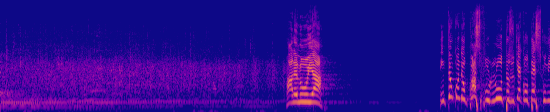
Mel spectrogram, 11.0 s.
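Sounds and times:
sustained low musical drone: 0.0s - 5.7s
audience applause: 0.0s - 6.4s
speech: 5.7s - 6.5s, 8.9s - 11.0s.

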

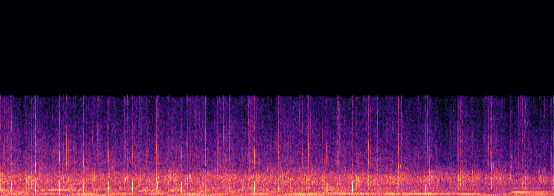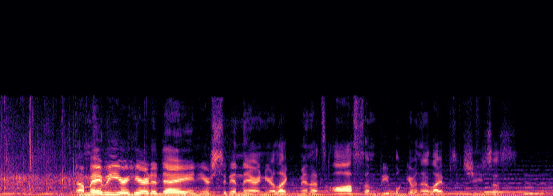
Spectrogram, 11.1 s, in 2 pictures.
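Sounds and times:
audience applause: 0.0s - 6.7s
speech: 6.3s - 10.8s.

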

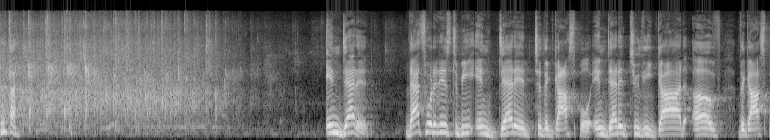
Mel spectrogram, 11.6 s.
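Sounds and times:
crowd applauding with dense crackling clapping: 0.0s - 4.2s
speech: 0.2s - 0.4s, 4.9s - 11.5s.

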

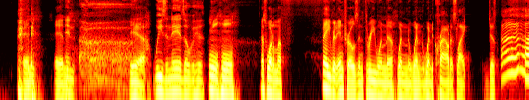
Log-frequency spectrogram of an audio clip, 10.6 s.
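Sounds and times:
speech: 0.4s - 1.8s, 2.6s - 5.8s, 6.4s - 10.5s
voice imitating a video game character's grunts: 1.4s - 3.0s, 10.0s - 10.5s.

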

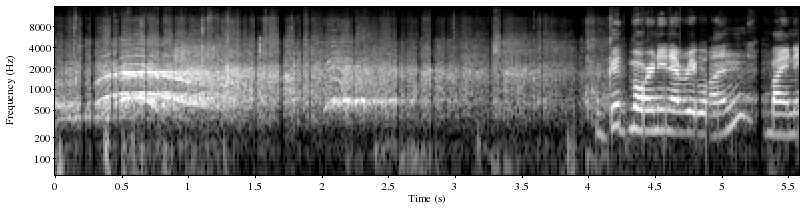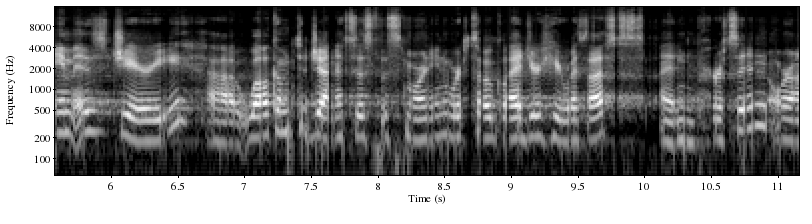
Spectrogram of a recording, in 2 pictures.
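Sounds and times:
church audience applauding the worship team: 0.0s - 4.0s
speech: 4.2s - 11.1s.

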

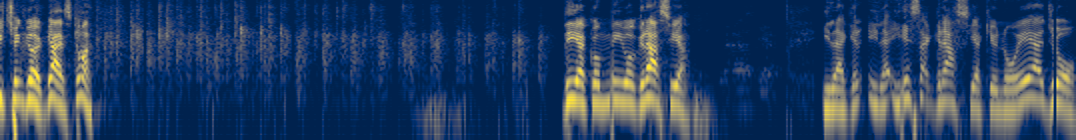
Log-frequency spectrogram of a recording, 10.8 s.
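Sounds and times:
speech: 0.0s - 1.2s, 5.6s - 7.0s, 8.2s - 10.7s
loud applause: 0.0s - 5.5s.

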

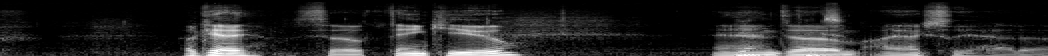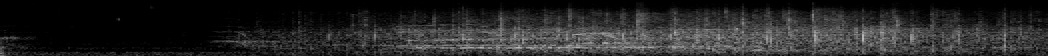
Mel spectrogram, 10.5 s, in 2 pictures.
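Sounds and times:
speech: 0.9s - 2.7s, 3.6s - 5.4s
crowd applause: 6.3s - 10.4s.

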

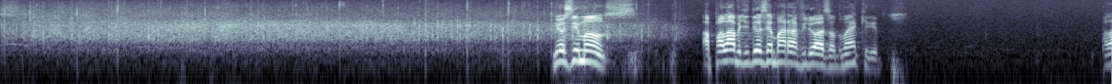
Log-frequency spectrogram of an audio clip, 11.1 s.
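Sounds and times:
audience applause: 0.0s - 6.9s
speech: 5.5s - 6.4s, 7.0s - 9.0s.

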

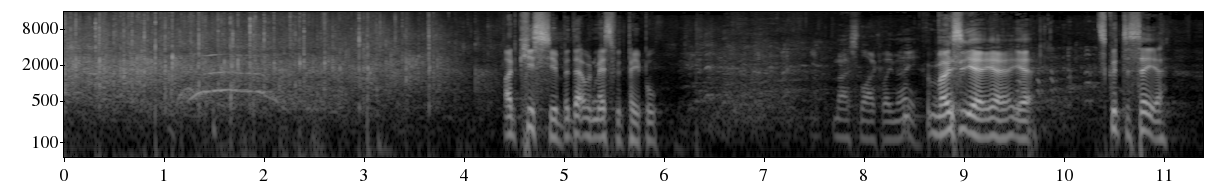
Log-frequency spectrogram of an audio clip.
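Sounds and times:
faint audience applause welcoming a guest: 0.0s - 4.4s
speech: 4.4s - 6.1s, 7.8s - 11.2s
laughter: 6.2s - 7.8s, 9.5s - 10.5s.

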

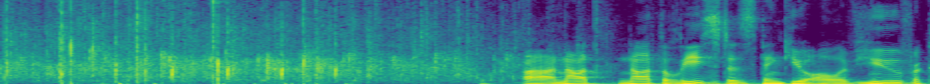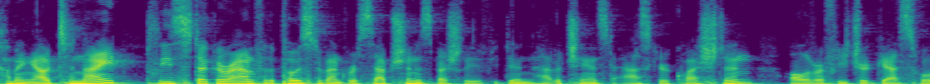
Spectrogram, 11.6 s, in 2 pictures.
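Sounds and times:
audience applause: 0.0s - 3.9s
speech: 3.0s - 11.6s.

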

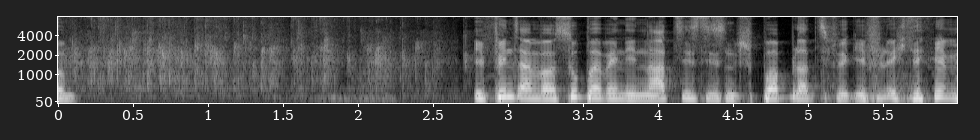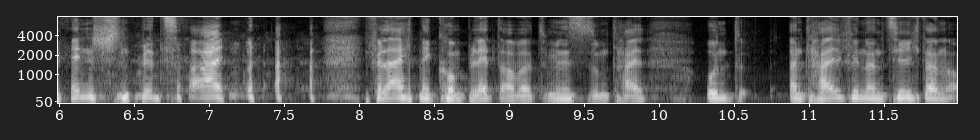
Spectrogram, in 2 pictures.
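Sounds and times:
speech: 0.0s - 0.2s, 2.8s - 11.9s
audience clapping: 0.0s - 3.1s
laughter: 5.8s - 7.9s.

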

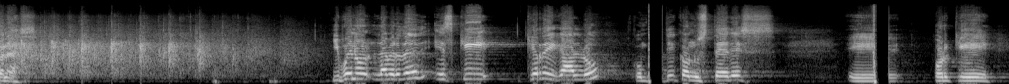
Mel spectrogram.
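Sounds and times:
speech: 0.0s - 0.4s, 3.3s - 7.8s, 8.5s - 10.0s
audience applause: 0.0s - 3.1s.

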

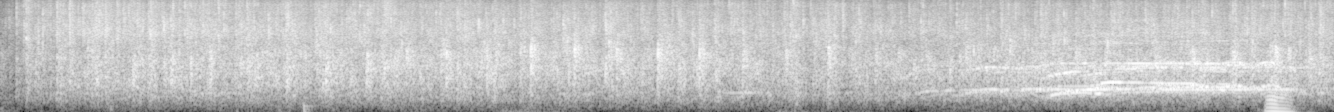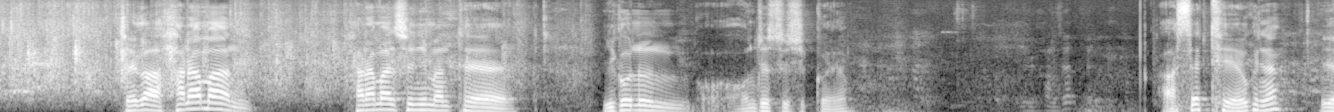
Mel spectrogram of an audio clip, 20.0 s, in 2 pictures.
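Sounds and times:
vigorous audience applause: 0.0s - 14.4s
speech: 9.5s - 9.8s, 10.9s - 12.0s, 12.7s - 16.5s, 18.8s - 20.0s.

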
